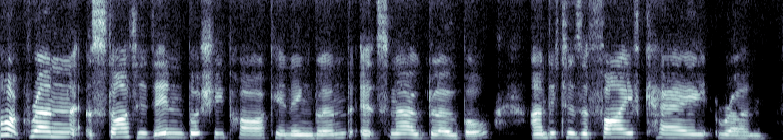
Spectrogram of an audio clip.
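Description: Speaking with a British accent, a woman uses a medium pitch and ordinary pitch variation. Her pace is very slow. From Britain. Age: 80s+. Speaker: charity head and triathlete. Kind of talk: casual interview.

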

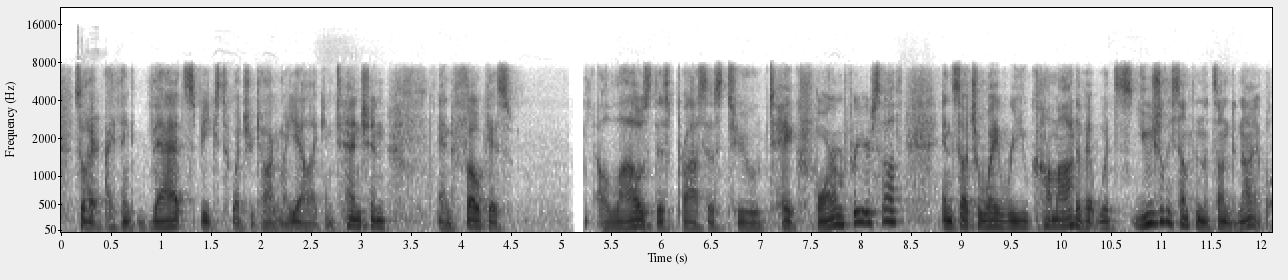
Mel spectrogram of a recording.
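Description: Here is a man with an ordinary speaking voice, fairly low in pitch. He moves at a moderate pace with lively intonation. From Chicago, US Midwest. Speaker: author and podcaster. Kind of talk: casual interview.

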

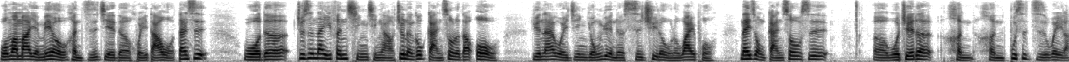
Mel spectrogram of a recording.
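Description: In a very clean recording with a silent background, a man with a fairly high voice talks at a moderate pace with ordinary pitch variation. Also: dry, close sound with no echo. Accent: slight Taiwanese. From Malaysia. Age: young. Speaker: finance show DJ. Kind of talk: casual chat.

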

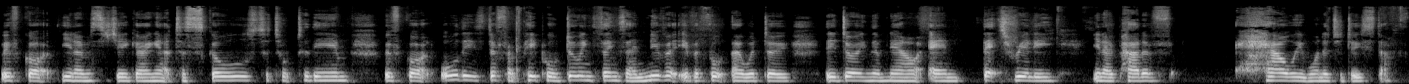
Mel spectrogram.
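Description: A woman with a New Zealand accent speaks in a monotone with flat intonation. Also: fairly low pitch for a woman, fairly slow pace. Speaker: guest, daughter of language activists. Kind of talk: interview.

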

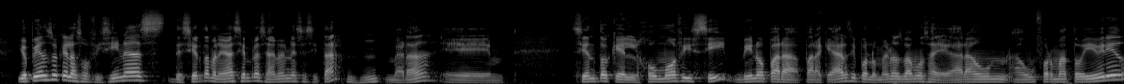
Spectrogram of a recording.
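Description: On a very clean recording with a silent background, a man with an unremarkable speaking voice and a medium pitch talks at a fairly quick pace with lively intonation. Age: 20s. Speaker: virtual reality entrepreneur. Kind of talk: interview.

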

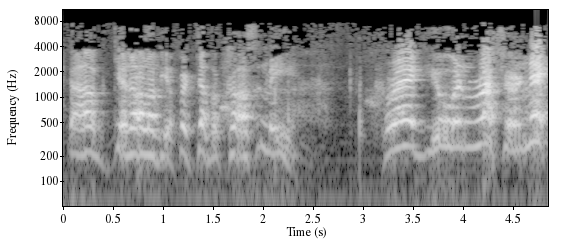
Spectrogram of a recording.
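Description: Putting on a character voice, a man speaks in an extremely high, raspy pitch at a moderate pace. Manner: menacing, threatening.

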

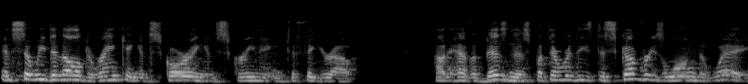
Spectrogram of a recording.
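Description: This man's voice sits high in pitch and moves with ordinary pitch variation. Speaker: leadership expert and author. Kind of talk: casual interview.

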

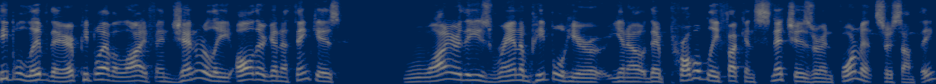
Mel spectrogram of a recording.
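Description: A man with an American accent speaks at a fairly quick pace in a high voice, his intonation lively. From Idaho, US. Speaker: guest, paranormal show host. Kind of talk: casual chat. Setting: remote call from New Zealand.

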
